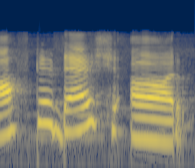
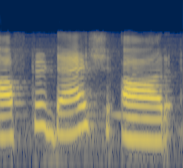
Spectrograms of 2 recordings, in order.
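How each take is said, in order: No difference in how they are said.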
